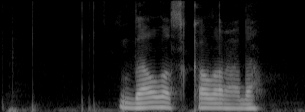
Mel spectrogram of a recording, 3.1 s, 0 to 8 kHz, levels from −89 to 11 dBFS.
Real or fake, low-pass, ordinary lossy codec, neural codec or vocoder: fake; none; none; codec, 16 kHz, 2 kbps, FreqCodec, larger model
